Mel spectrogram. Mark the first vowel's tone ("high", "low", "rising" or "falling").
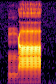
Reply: low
